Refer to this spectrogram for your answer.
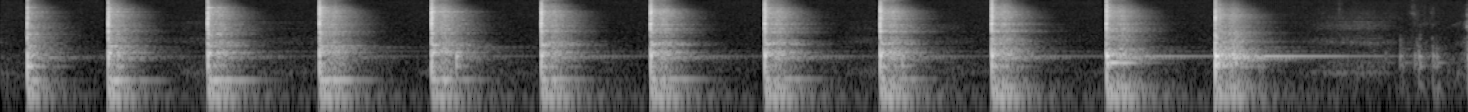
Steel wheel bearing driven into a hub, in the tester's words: hear that sound it's different now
